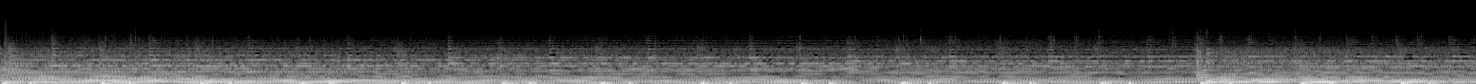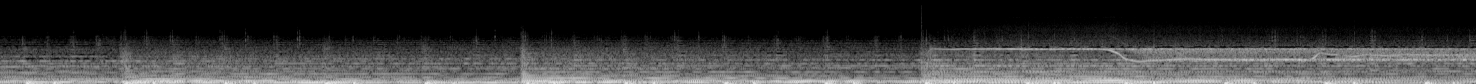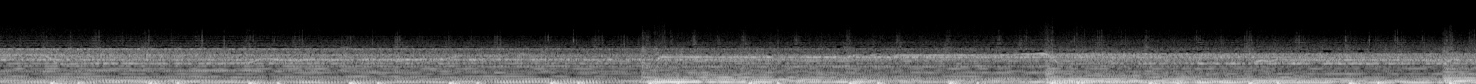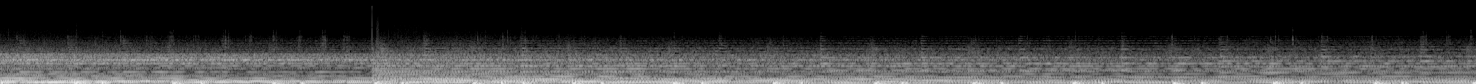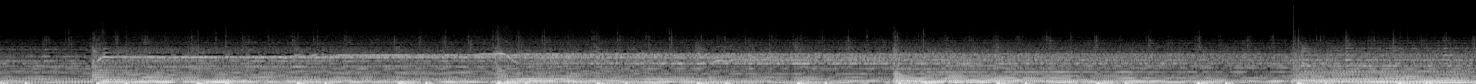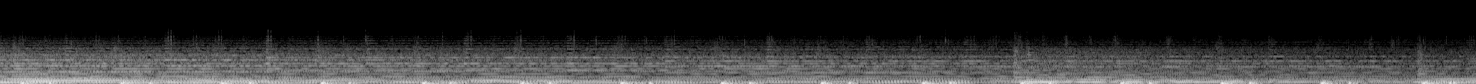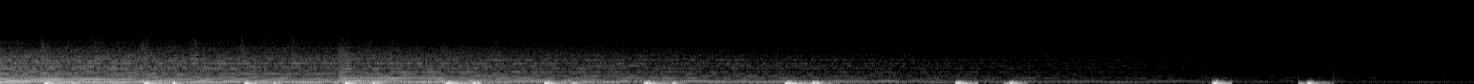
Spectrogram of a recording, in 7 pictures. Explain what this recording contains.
hejdå - Depressive Guitar
bass, delay, depressve, drums, echo, guitar, no, reverb, sad, song, sound, whisle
